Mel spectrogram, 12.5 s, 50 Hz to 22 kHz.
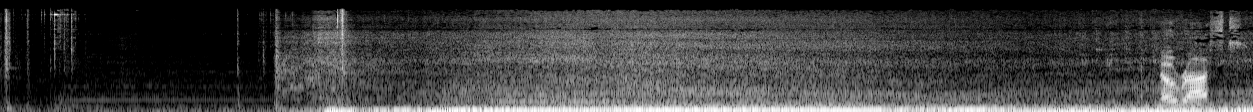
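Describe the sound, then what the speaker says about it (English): A 1985 Ford Bronco Eddie Bauer engine cranks briefly, then catches and settles into a loud, steady idle close by, with a faint jingle of keys at the start and a short chirp near the end. "I'll give it a crank here real quick."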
